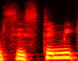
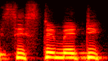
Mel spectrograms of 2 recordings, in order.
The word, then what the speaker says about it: সিস্টেমিক: আমরা দেখলাম সিস্টেমিক সংবহন। একটি কথা মনে রাখবে, তোমরা অনেকেই সিস্টেমিক না বলে সিস্টেমেটিক বলো, দ্যাট ইজ রং, ভুল।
